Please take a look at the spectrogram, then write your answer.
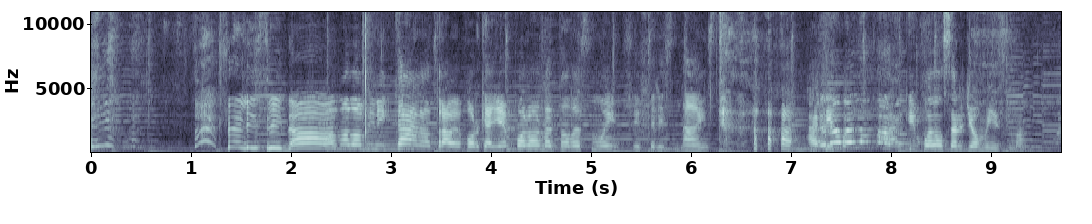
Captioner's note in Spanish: risas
